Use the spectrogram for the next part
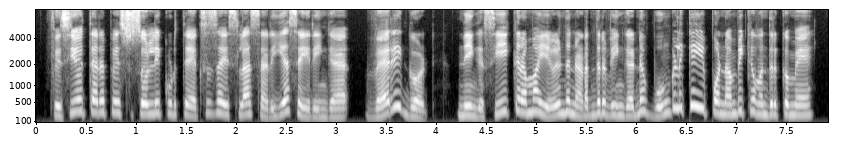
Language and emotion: Tamil, happy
